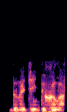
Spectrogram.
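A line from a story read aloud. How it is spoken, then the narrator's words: Hissed. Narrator (Russian): прошипела Теа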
